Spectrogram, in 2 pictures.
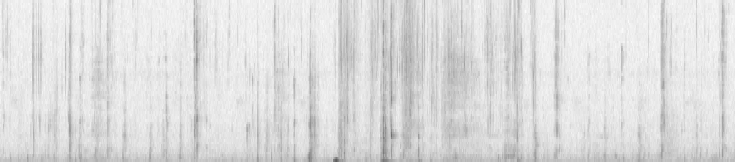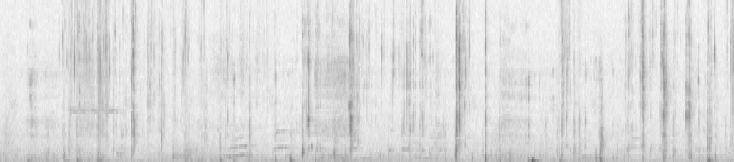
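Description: A person chewing mouthfuls of mutton kacchi biryani eaten by hand, close to the microphone, with many short mouth clicks. Two louder knocks come about seven and eight seconds in.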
